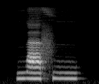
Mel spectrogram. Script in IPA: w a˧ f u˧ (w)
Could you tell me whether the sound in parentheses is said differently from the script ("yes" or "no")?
yes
